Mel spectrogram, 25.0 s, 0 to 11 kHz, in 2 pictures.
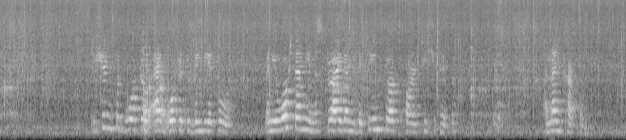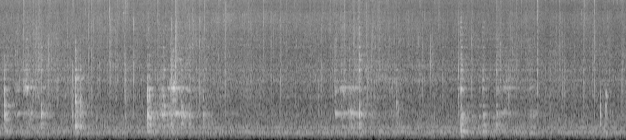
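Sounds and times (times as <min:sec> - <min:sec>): spatula scraping pan: 0:00.0 - 0:00.7, 0:02.7 - 0:03.6, 0:09.2 - 0:10.9, 0:12.6 - 0:14.3, 0:15.4 - 0:16.7, 0:19.2 - 0:20.6, 0:21.7 - 0:23.4
okra sizzling in frying pan: 0:00.0 - 0:25.0.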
